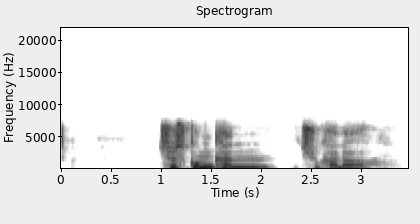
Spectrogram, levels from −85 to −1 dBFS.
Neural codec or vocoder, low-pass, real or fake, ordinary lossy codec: none; 7.2 kHz; real; Opus, 24 kbps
